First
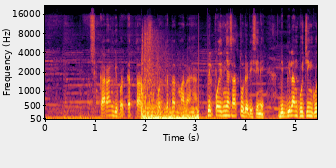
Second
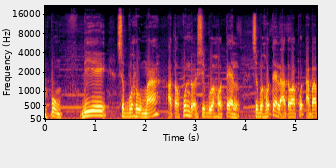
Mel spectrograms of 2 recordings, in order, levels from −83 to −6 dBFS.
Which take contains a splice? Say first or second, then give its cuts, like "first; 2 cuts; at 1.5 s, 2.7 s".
first; 1 cut; at 3.2 s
